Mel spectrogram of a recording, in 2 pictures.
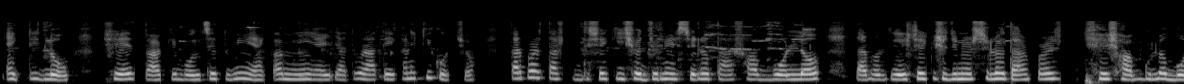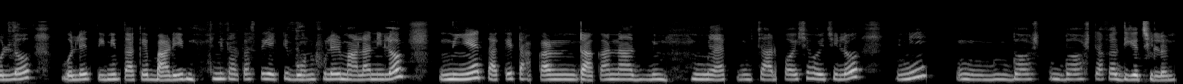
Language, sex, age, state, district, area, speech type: Bengali, female, 18-30, West Bengal, Dakshin Dinajpur, urban, spontaneous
